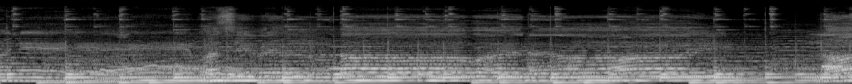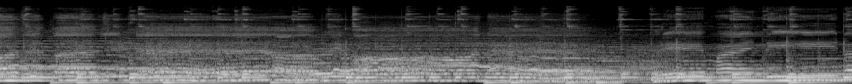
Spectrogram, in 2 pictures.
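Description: Hindi devotional bhajan sung by a male voice to harmonium accompaniment, the melody bending over steady held drone notes.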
